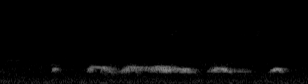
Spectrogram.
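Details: Spotted dove decoy, calling to draw wild doves: soft, fairly distant low cooing notes run together over steady background hiss, with faint higher chirps from another bird.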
